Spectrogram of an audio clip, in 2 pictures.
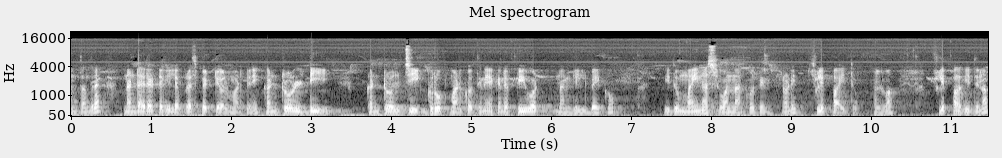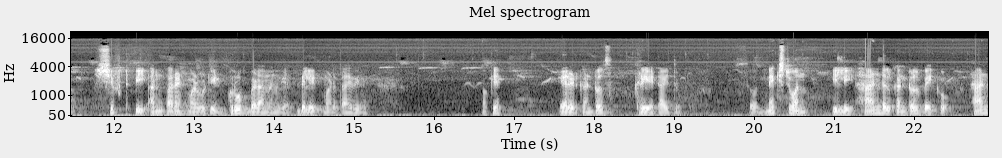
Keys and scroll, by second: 2.5 ctrl+d, 3.8 ctrl+g, 7.8 -, 8.2 Return, 11.8 shift+p, 13.7 Delete.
